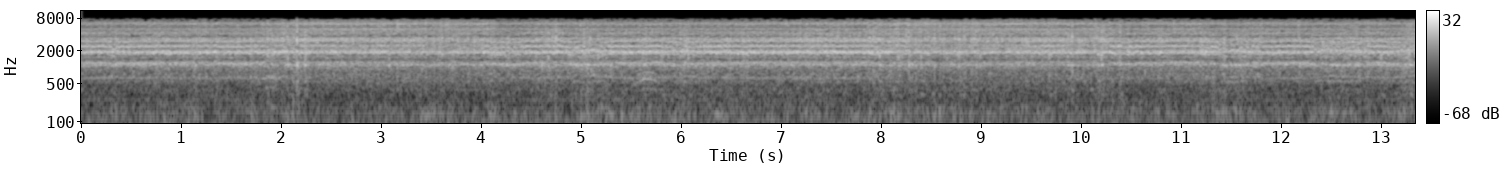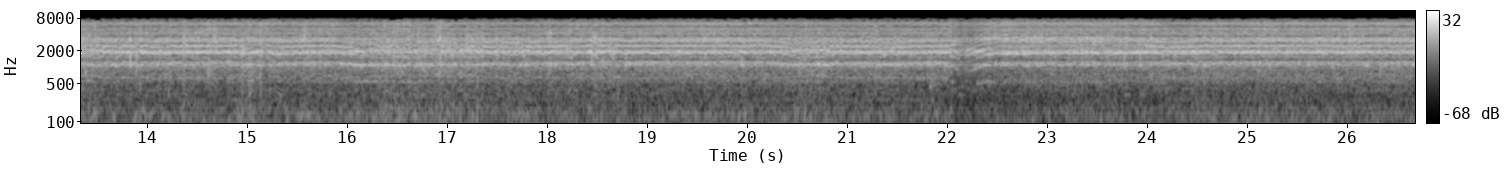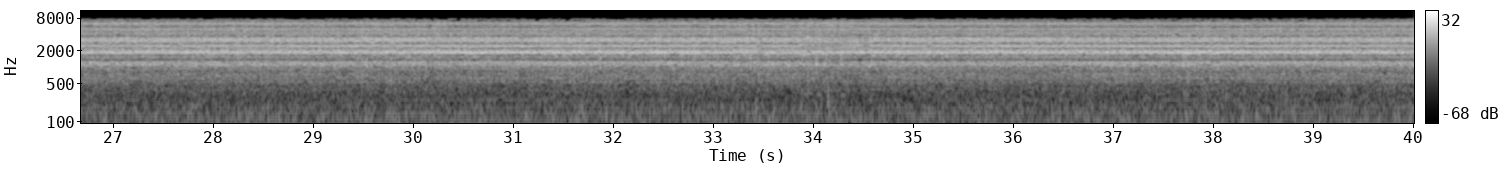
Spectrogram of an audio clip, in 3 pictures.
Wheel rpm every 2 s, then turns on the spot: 160, 160, 160, 160, 160, 160, 160, 160, 160, 160, 160, 150, 160, 160, 160, 160, 160, 160, 160, 160.
none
